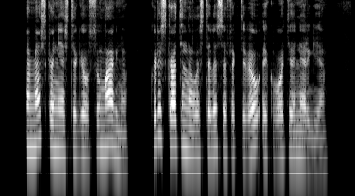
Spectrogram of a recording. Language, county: Lithuanian, Klaipėda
